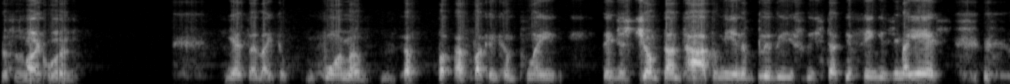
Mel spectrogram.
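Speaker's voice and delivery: put-on elderly man's way of talking.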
